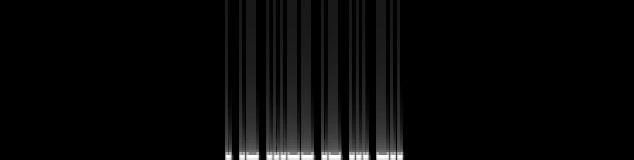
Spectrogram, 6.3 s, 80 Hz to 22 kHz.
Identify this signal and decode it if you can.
Morse code, heard as a keyed tone, about 36 wpm, 700 Hz. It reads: EA3ASD
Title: DXCC-100 Call Signs - 6 Characters - Repeated 3x - 35wpm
